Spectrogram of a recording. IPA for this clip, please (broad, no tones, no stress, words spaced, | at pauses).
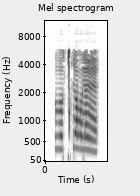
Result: ðoǀʰilˠjɛ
